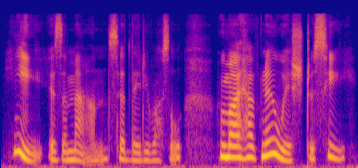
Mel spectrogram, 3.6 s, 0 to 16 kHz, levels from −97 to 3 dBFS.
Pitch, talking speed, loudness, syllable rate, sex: 215 Hz, 235 wpm, -18 LUFS, 5.1 syllables/s, female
